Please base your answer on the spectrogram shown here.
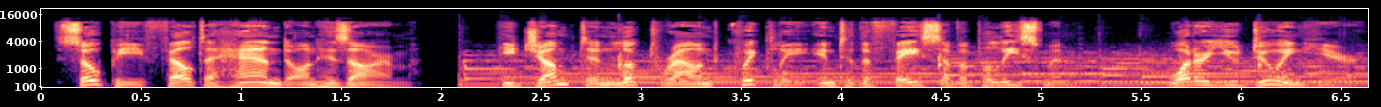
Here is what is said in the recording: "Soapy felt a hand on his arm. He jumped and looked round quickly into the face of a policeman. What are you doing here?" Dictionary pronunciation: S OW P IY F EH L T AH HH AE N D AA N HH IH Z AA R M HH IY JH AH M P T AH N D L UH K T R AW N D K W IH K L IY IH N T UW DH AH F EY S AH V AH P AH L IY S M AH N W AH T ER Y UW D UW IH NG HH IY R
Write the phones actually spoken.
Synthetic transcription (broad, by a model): S OW P IY F EH L T AH HH AE N D N IH Z AA R M HH IY JH AH M P T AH N L UH K T R AW N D K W IH K L IY IH N T UW DH AH F EY S AH V AH P AH L IY S M AH N W AH T ER Y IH D UW IH NG HH IY R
